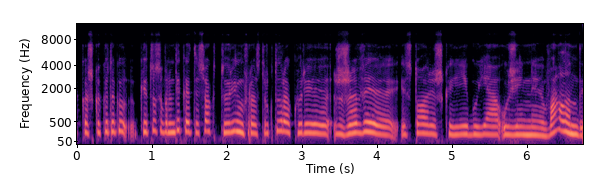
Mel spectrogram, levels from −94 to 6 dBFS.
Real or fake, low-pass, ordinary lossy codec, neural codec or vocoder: fake; 7.2 kHz; Opus, 24 kbps; codec, 16 kHz, 8 kbps, FreqCodec, larger model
